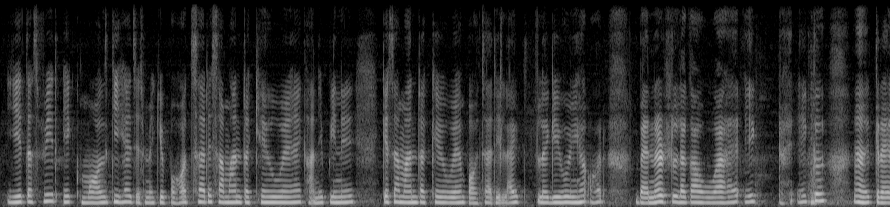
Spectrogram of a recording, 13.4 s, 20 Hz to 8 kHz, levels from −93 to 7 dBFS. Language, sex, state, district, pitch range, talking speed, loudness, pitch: Hindi, female, Maharashtra, Dhule, 210-230 Hz, 165 wpm, -26 LUFS, 215 Hz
